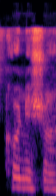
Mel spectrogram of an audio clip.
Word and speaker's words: cornichon: Okay, French word it's cornichon. I don't know how to pronounce that.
